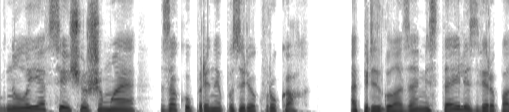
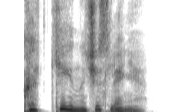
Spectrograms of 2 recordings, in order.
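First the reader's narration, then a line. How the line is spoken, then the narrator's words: Heavy, weary, patronizing sigh. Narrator (Russian): Саган так тяжело вздохнул, будто сейчас ему предстояло объяснить несмышленному ребенку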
